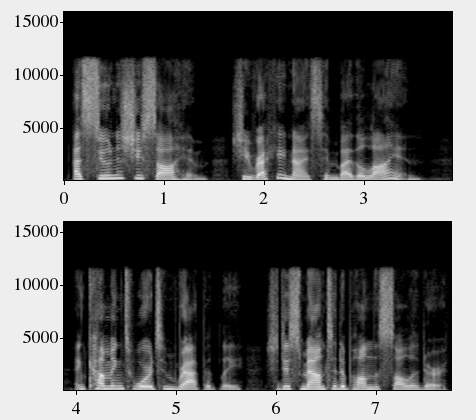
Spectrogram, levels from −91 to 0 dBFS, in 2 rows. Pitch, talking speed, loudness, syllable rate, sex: 205 Hz, 180 wpm, -21 LUFS, 5.0 syllables/s, female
